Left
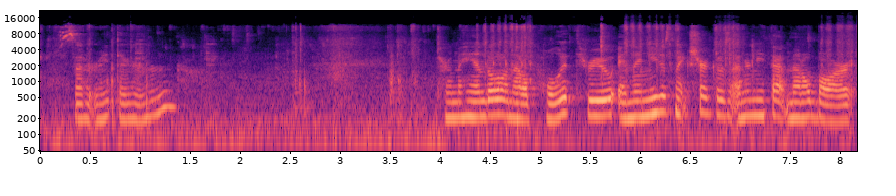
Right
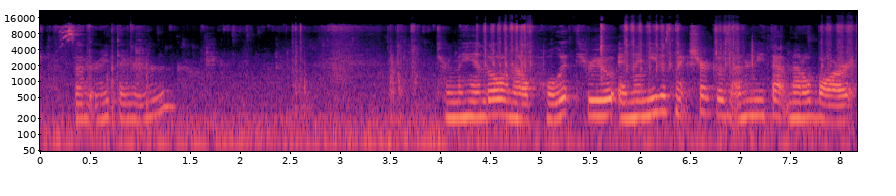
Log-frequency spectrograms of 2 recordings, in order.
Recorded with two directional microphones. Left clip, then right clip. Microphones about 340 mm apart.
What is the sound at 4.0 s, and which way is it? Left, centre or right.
Speech, left.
